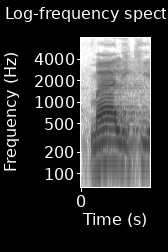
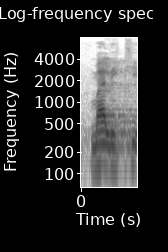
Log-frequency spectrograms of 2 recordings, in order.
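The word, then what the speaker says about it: مالك: Kita mencoba berbagi catatan berkenaan dengan surah Al-Fatihah ayat keempat, Maliki Yaumiddin. Atau juga ada qiraah yang membacanya Maliki Yaumiddin. Baik mimnya dibaca panjang dengan alif maupun tanpa alif.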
